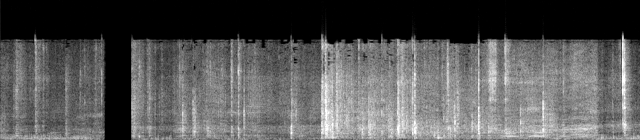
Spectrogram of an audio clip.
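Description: Pro scooter's wheels rolling over a concrete skatepark, a steady rumbling hiss with a sharp clack about three seconds in as the scooter strikes the concrete. The sound cuts out briefly about a second in.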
